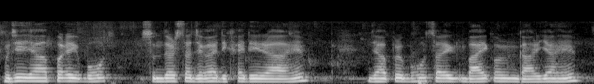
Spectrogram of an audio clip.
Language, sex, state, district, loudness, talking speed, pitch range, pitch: Hindi, male, Arunachal Pradesh, Papum Pare, -14 LUFS, 200 wpm, 140-150 Hz, 145 Hz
